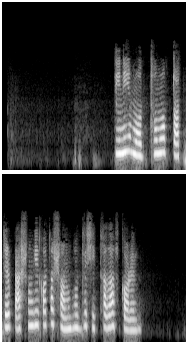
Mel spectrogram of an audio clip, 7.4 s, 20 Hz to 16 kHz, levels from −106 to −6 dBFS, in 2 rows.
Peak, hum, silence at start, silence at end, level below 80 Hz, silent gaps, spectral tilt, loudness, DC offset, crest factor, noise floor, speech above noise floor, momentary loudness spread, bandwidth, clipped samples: -2 dBFS; none; 2.25 s; 0.95 s; -68 dBFS; none; -7.5 dB/octave; -17 LUFS; under 0.1%; 18 dB; -83 dBFS; 67 dB; 11 LU; 5.8 kHz; under 0.1%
